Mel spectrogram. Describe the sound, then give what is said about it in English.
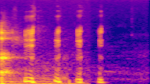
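A loud belch comes out in a quick series of throaty, croaking pulses, about four rhythmic bursts over a second before it stops abruptly into silence. “So today we'll be discussing and rating these beers with these suds ratings, plus our signature belching sounds, and here they are now.”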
